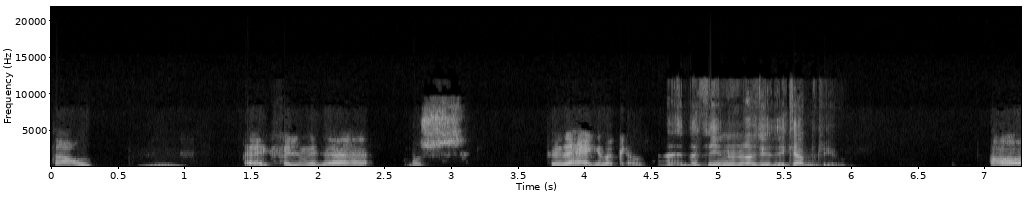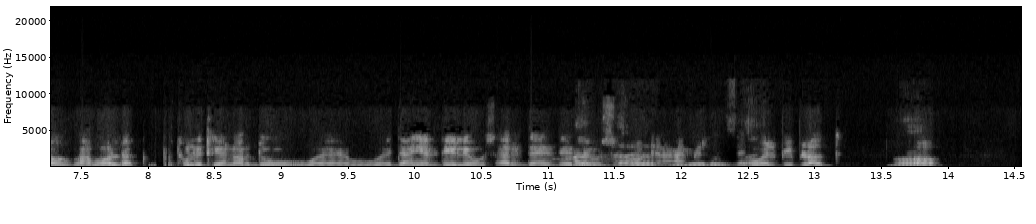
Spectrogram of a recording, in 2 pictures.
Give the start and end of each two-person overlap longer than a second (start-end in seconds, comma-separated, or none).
11.2-12.7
